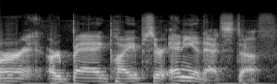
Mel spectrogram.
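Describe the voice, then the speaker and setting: A man is speaking. Noticeable background noise is audible behind him. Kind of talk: casual talk to camera. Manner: stammering, halting.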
